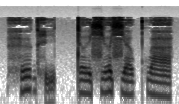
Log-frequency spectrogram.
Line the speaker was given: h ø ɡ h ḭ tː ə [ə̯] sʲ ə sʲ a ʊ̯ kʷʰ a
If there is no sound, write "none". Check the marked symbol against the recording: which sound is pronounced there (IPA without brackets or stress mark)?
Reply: ɪ̯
